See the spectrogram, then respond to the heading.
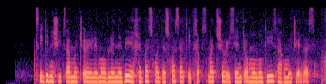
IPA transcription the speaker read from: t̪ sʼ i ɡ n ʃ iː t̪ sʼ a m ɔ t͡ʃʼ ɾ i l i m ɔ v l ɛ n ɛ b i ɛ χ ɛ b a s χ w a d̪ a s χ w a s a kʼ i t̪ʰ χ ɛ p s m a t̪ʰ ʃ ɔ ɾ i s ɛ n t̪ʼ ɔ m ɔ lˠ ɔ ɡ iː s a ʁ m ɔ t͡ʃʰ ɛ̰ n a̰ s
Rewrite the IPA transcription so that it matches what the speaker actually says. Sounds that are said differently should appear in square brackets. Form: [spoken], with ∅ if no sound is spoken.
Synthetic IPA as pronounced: t̪ sʼ i ɡ n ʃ [i] t̪ sʼ a m ɔ t͡ʃʼ ɾ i l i m ɔ v l ɛ n ɛ b i ɛ χ ɛ b a s χ w a d̪ a s χ w a s a kʼ i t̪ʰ χ ɛ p s m a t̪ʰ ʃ ɔ ɾ i s ɛ n t̪ʼ ɔ m ɔ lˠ ɔ ɡ iː s a ʁ m ɔ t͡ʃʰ ɛ̰ n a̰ s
